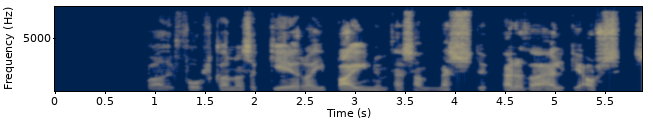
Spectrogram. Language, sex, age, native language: Icelandic, male, 18-19, Icelandic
